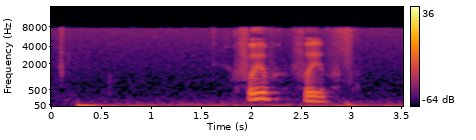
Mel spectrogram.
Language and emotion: Russian, neutral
